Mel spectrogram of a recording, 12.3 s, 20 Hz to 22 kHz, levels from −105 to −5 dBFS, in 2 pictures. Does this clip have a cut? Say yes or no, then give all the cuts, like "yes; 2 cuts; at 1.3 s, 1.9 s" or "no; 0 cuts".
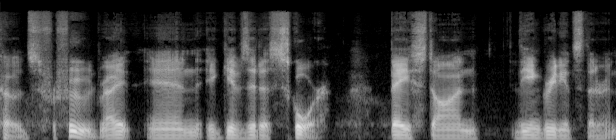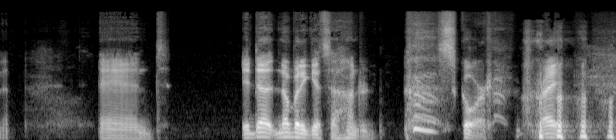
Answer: no; 0 cuts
